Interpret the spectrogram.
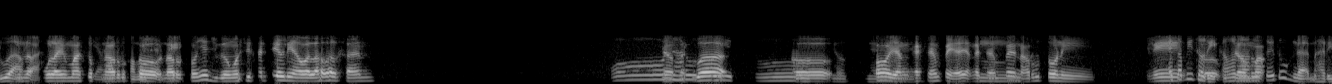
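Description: Nothing stood out on listening to this clip.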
